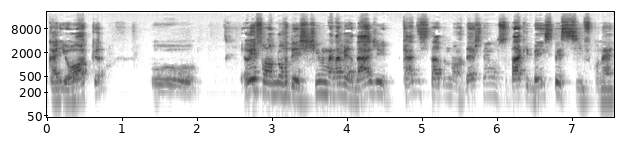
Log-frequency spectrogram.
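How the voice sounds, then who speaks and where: The voice sounds somewhat breathy and moves at a moderate pace. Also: man. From Brazil, Minas Gerais (Belo Horizonte). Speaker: comedian. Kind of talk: casual chat.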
